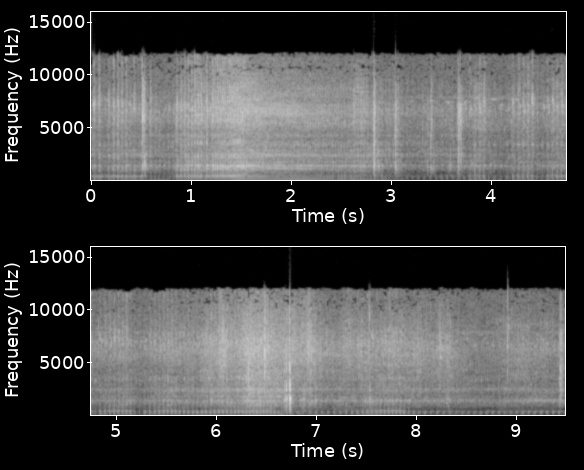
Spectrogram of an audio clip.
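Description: Dirt bike engine starting up, revving up and down briefly, then settling to a steady idle. A single sharp knock about two-thirds of the way through.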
